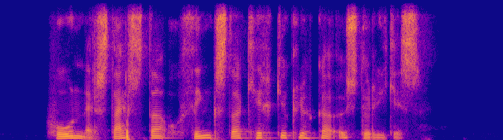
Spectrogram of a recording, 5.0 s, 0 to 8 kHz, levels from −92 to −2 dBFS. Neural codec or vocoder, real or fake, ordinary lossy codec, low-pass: autoencoder, 48 kHz, 128 numbers a frame, DAC-VAE, trained on Japanese speech; fake; Opus, 24 kbps; 7.2 kHz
